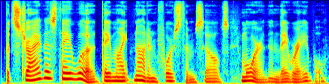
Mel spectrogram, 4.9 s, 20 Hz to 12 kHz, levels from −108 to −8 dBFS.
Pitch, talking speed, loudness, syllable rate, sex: 150 Hz, 180 wpm, -19 LUFS, 4.7 syllables/s, female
